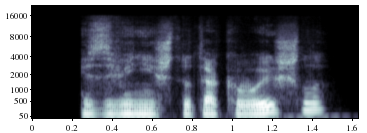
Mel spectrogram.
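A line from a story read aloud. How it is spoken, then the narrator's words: Whispered. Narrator (Russian): прошептал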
